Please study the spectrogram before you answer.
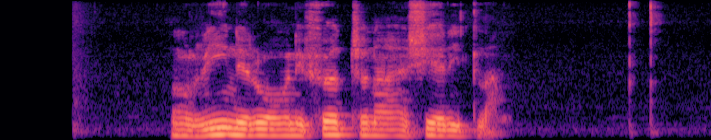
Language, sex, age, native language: Icelandic, male, 70-79, Icelandic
